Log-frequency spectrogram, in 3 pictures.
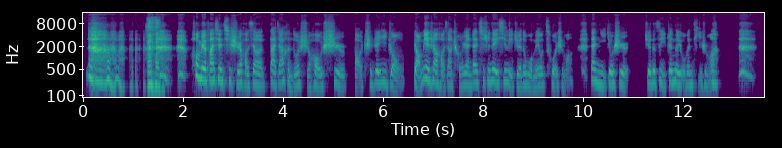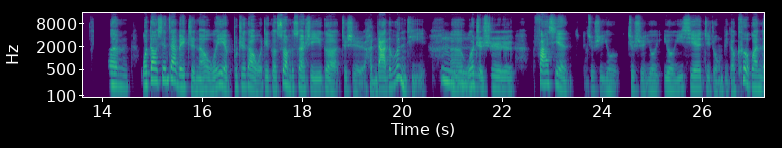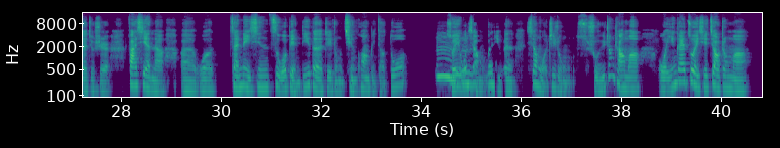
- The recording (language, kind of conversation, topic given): Chinese, advice, 我该如何描述自己持续自我贬低的内心对话？
- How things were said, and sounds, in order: laughing while speaking: "那 后面发现其实"; laugh; other background noise; chuckle; laughing while speaking: "是吗？"; chuckle; "属-" said as "苏"; inhale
